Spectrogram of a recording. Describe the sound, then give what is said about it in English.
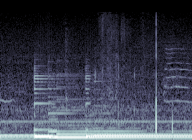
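A cat meows indoors in a drawn-out, wavering cry that starts abruptly and holds for a couple of seconds, with no one speaking over it. “And sorry about that, my cat's in here.”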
